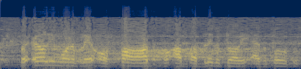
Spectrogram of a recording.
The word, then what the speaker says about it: Fard: They call him Professor Fahd, mispronouncing his name, which is Fard, which is a Turkish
